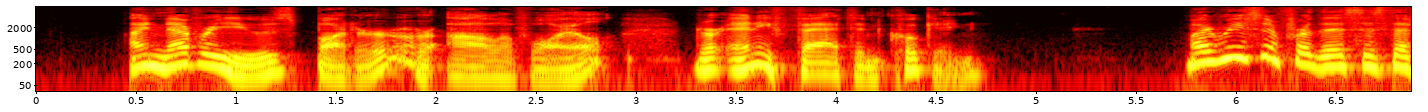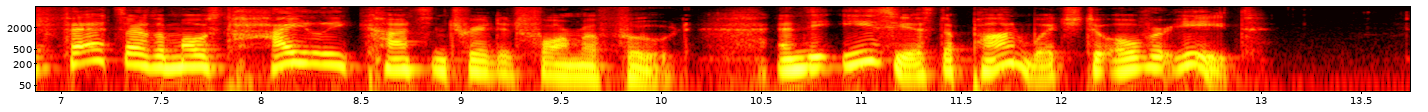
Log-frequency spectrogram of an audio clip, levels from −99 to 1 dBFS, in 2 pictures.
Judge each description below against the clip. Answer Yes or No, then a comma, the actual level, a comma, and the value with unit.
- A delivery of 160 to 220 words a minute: No, average, 150 wpm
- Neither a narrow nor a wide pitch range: No, wide, 6.4 semitones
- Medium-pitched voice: Yes, medium, 150 Hz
